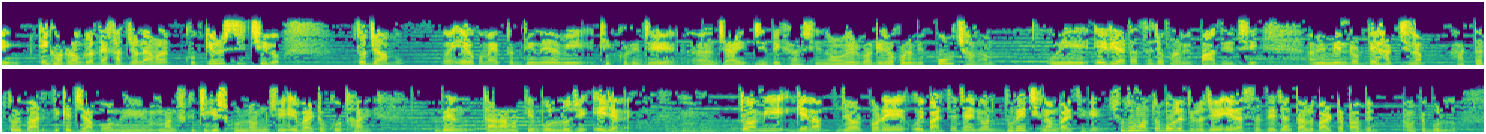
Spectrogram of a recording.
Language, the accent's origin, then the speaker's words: Bangla; Rajshahi, Rajshahi Division, Bangladesh; সবাই জানে যে রাজশাহী থেকে এসেছি।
